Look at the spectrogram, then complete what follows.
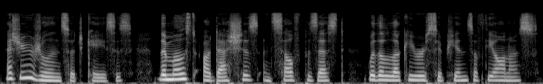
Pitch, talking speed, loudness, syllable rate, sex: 195 Hz, 200 wpm, -19 LUFS, 6.0 syllables/s, female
